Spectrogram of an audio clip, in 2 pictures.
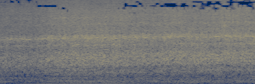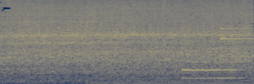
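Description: A train rumbles along the tracks, growing louder as it speeds up.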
